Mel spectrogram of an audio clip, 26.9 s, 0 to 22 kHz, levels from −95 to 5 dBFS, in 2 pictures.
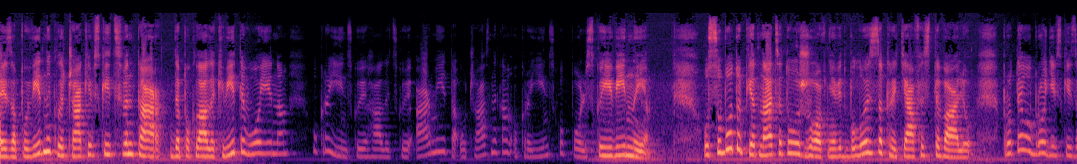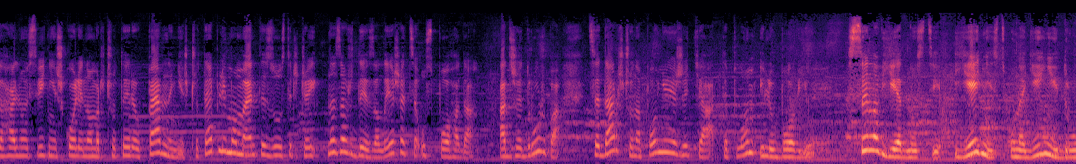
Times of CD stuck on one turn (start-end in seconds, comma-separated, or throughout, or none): none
